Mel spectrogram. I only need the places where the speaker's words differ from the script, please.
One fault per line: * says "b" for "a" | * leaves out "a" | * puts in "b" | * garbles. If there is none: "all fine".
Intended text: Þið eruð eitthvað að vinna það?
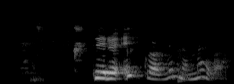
* puts in "með"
